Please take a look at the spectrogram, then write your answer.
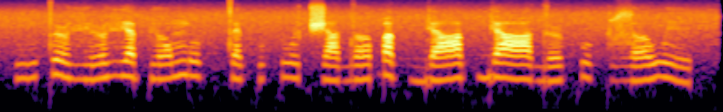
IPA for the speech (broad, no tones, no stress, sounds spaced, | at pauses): i t̪ ə˞ vʲ ə˞ vʲ ɑ pʲ ɔ m ʊː kʷ t̪ æ kʷ ʊ kʷ w ʊ t͡ʃ ɑ d ʌ ɓ ɑ kʷ bʲ ɑː kʷ bʲ ɑː d ə˞ kʷ ə˞ kʷ ɮ ʌ w ɪ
